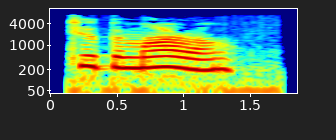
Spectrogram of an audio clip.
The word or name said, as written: tupamaro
